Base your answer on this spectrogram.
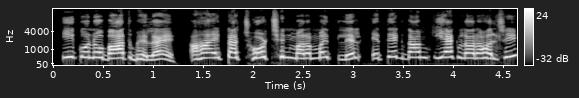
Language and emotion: Maithili, angry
